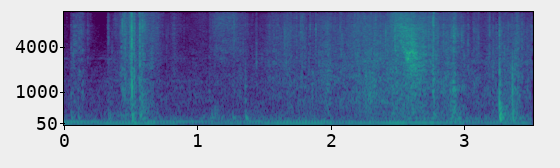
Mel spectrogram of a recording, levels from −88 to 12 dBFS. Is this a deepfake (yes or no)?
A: no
